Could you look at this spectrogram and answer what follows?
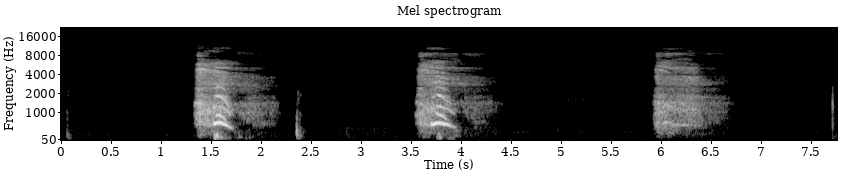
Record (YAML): exhalation_length: 7.8 s
exhalation_amplitude: 12749
exhalation_signal_mean_std_ratio: 0.28
survey_phase: beta (2021-08-13 to 2022-03-07)
age: 45-64
gender: Male
wearing_mask: 'No'
symptom_cough_any: true
symptom_runny_or_blocked_nose: true
symptom_fatigue: true
symptom_change_to_sense_of_smell_or_taste: true
symptom_loss_of_taste: true
symptom_onset: 7 days
smoker_status: Never smoked
respiratory_condition_asthma: false
respiratory_condition_other: false
recruitment_source: Test and Trace
submission_delay: 2 days
covid_test_result: Positive
covid_test_method: RT-qPCR
covid_ct_value: 14.8
covid_ct_gene: N gene
covid_ct_mean: 15.0
covid_viral_load: 12000000 copies/ml
covid_viral_load_category: High viral load (>1M copies/ml)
